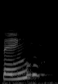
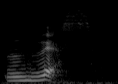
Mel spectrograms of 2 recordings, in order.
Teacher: the th makes two different sounds it can be unvoiced like thing or it can be voiced like this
